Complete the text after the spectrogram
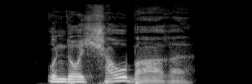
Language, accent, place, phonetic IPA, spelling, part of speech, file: German, Germany, Berlin, [ˈʊndʊʁçˌʃaʊ̯baːʁə], undurchschaubare, adjective, De-undurchschaubare.ogg
- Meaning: inflection of undurchschaubar: 1. strong/mixed nominative/accusative feminine singular 2. strong nominative/accusative plural 3. weak nominative all-gender singular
